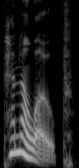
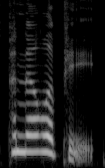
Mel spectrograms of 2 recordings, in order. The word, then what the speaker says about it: Penelope: and I kept talking about this character named Penelope. And only later realized that it was Penelope.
